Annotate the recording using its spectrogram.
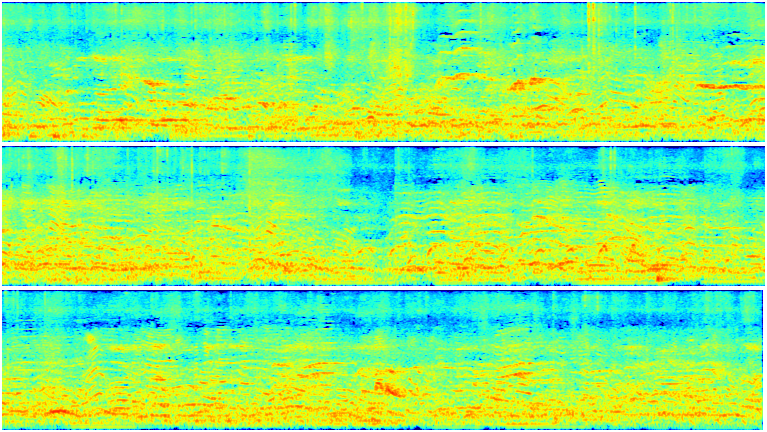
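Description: A crowd of children murmurs and chatters.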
